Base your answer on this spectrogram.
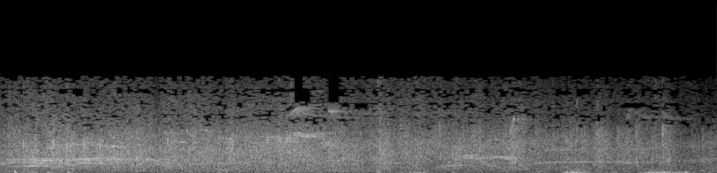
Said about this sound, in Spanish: Vamos a darles un aplauso a ustedes.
